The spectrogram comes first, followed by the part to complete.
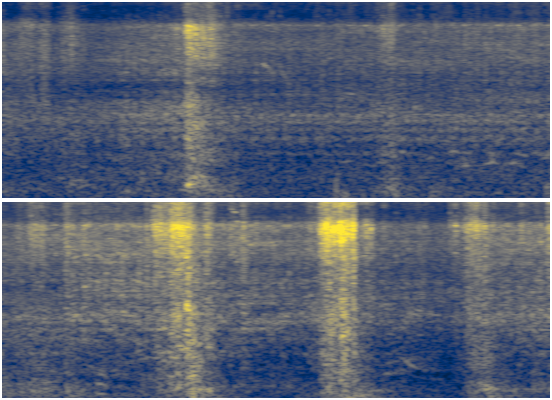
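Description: Truck engine running amid street noise, with voices in the background and three short loud noise bursts about one and a half, five and a half and six and a half seconds in.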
